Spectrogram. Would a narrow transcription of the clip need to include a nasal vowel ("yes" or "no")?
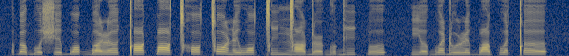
no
